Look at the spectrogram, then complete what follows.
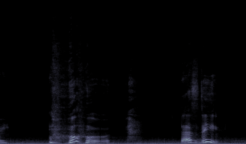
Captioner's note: laughs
